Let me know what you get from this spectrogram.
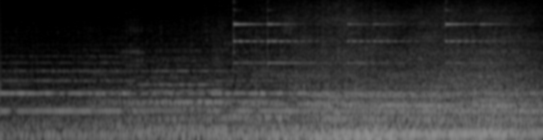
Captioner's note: bell ringing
